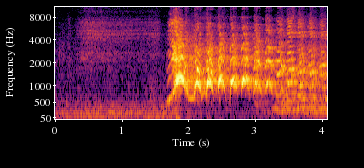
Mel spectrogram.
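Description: A high voice making a rapid run of short yelping cries, about six a second, starting just under two seconds in and trailing off: a made-up noise for an improv 'Ball of Noise' acting exercise.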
